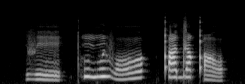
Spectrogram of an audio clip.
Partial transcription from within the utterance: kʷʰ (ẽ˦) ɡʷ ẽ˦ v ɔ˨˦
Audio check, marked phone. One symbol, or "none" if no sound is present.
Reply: ẽ˦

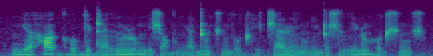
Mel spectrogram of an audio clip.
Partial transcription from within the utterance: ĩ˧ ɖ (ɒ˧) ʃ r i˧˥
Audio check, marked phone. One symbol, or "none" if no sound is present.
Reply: ɒ˧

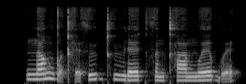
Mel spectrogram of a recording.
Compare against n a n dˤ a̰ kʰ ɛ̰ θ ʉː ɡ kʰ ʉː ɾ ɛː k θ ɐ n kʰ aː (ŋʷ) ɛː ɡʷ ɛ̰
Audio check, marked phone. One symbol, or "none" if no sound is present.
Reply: ŋʷ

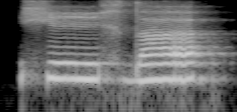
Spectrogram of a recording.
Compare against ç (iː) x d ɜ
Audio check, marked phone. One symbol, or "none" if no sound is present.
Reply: iː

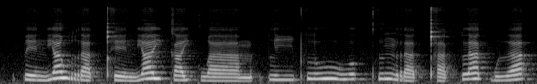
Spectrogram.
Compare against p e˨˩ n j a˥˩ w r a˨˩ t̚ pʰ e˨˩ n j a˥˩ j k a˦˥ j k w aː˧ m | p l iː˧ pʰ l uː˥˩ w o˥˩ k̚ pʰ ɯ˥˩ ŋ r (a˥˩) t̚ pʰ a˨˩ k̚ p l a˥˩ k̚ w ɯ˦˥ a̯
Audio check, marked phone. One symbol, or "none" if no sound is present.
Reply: a˨˩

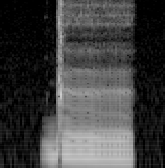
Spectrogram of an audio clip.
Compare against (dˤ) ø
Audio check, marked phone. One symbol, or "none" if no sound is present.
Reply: ɖ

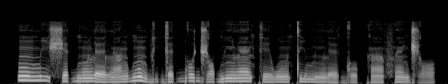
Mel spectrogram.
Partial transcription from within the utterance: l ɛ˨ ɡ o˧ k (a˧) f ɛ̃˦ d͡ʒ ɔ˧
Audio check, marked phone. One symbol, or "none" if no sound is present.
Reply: ã˧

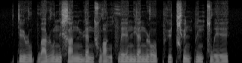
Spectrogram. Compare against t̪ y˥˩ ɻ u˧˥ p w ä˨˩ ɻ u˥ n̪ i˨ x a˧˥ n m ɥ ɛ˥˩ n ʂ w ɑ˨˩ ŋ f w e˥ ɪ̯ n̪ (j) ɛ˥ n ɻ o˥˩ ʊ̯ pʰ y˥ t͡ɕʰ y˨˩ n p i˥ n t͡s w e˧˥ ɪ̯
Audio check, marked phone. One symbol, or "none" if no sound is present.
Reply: j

